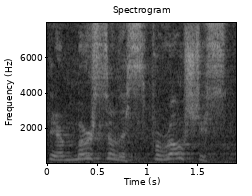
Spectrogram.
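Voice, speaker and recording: A man's voice: very high voice, normal speed, vocal fry, echoey room, heavy background noise, heavily acted. A man voicing a desperate, loyal samurai ghost in a video game, urgent and fervent. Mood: frantic, resolute. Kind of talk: dramatic video game voice acting.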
